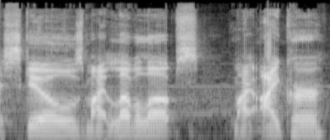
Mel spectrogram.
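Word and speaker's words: Ichor: It's not going to import my skills, my level ups, my Iker. I hear people say that it's pronounced Iker and not Eker.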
